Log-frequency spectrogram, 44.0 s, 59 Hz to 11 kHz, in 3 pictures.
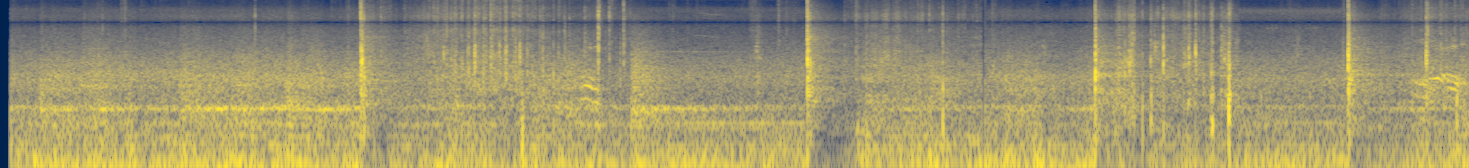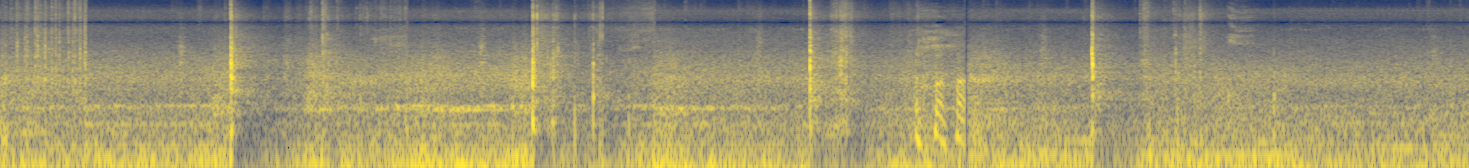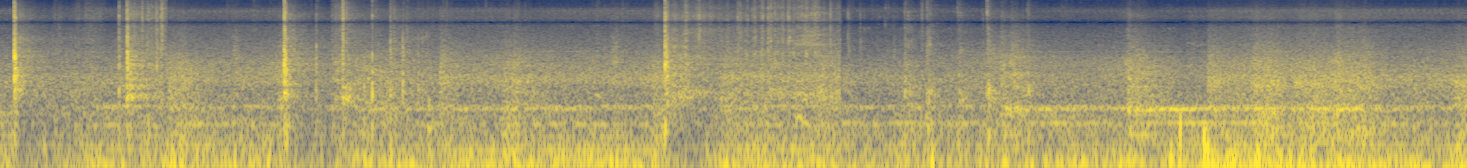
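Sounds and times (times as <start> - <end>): skateboard wheels rolling on concrete: 0.1 - 44.0
skateboard clacking on concrete: 3.6 - 6.3, 7.8 - 9.7, 10.9 - 12.4, 13.4 - 15.6, 22.8 - 23.4, 29.5 - 31.1, 32.2 - 33.8, 35.5 - 39.8.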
